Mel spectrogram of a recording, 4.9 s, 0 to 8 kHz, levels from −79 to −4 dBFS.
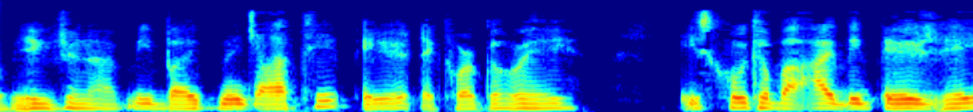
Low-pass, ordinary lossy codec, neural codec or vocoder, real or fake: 7.2 kHz; MP3, 24 kbps; codec, 16 kHz in and 24 kHz out, 0.4 kbps, LongCat-Audio-Codec, four codebook decoder; fake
